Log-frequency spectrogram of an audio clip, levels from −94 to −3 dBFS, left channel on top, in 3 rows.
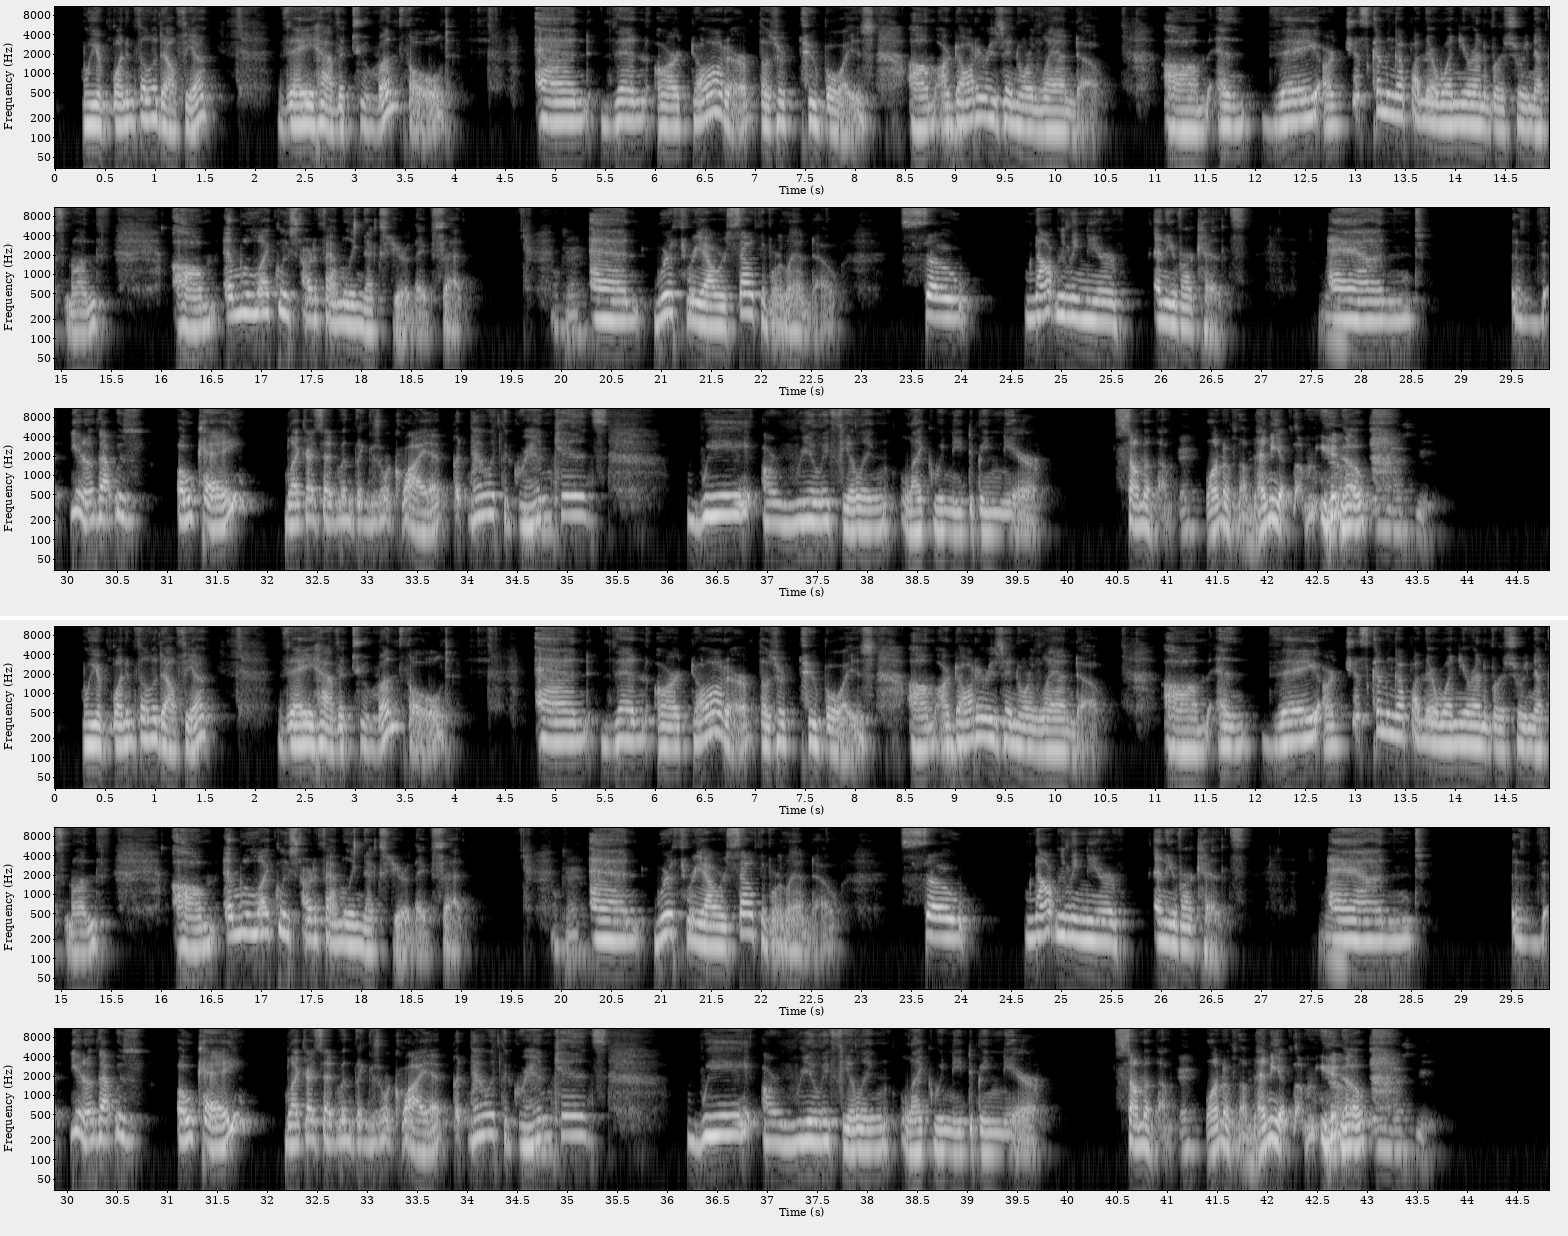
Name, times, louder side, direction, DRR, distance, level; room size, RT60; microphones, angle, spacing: voice 1, 0.3-1.5 1.8-3.9 4.3-4.4 4.8-10.4 10.7-19.0 19.6-19.9 20.3-22.7 23.4-24.0 24.6-25.6 25.9-26.8 27.7-28.6 29.5-30.7 31.1-31.8 32.2-35.9 36.2-39.7 40.5-41.1 41.4-43.3, equal, 5° right, 7 dB, 0.9 m, -29 dB
voice 2, 19.9-20.2 27.6-27.9 34.5-34.8 41.1-41.2 41.7-41.9 42.6-43.7, equal, 25° right, -1 dB, 2.0 m, -39 dB
8.7 x 5.5 x 7.0 m, 0.33 s
head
